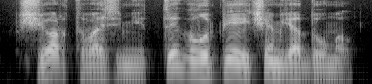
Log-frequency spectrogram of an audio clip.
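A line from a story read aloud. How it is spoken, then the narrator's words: Irritated grumble after coughing. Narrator (Russian): в минуту сильного раздражения, после мучительного припадка кашля, он даже проворчал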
